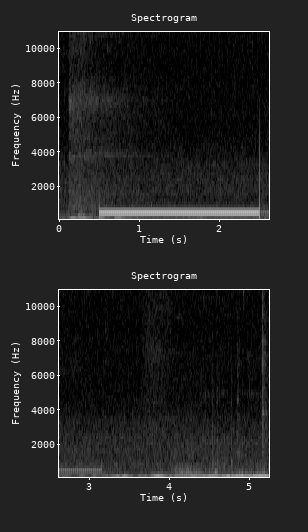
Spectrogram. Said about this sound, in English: So I tell you what, let's dial up our guest here real quick and see if we can't get him on the phone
